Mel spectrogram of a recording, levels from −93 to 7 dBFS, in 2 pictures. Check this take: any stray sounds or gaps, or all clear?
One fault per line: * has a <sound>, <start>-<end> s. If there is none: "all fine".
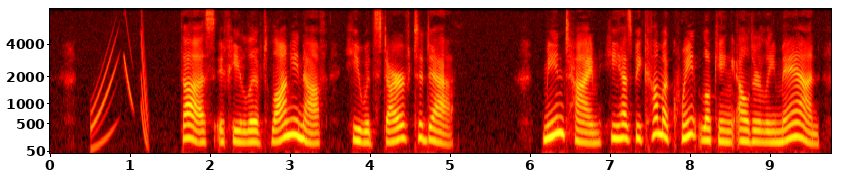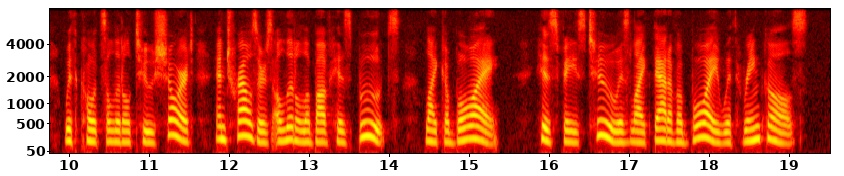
* has a chirp, 0.5-1.3 s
